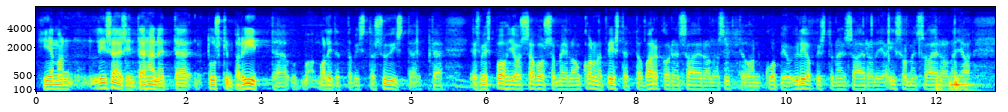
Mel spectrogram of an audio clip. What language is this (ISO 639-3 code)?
fin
